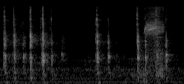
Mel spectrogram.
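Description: Quick, light keystrokes on a computer keyboard, about a dozen irregular taps, close and fairly quiet.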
